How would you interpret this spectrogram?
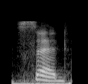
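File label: "said", American English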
